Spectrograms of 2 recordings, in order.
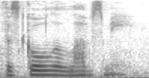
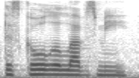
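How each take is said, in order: First: Soft inner whisper; a woman reassuring herself in her head, whispered; whispered thought. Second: Said in the usual way. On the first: Retold or imitated. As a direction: breathe it as a private thought. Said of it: "she thinks to herself". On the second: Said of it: "she's like".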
